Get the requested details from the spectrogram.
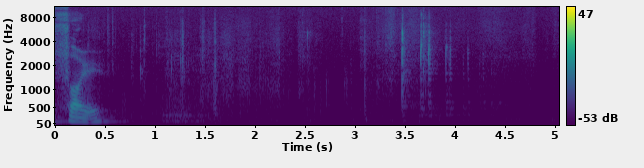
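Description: Paper pages rustle as they are turned.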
